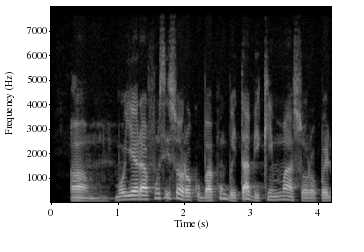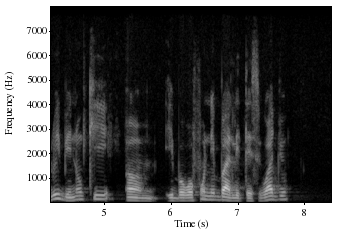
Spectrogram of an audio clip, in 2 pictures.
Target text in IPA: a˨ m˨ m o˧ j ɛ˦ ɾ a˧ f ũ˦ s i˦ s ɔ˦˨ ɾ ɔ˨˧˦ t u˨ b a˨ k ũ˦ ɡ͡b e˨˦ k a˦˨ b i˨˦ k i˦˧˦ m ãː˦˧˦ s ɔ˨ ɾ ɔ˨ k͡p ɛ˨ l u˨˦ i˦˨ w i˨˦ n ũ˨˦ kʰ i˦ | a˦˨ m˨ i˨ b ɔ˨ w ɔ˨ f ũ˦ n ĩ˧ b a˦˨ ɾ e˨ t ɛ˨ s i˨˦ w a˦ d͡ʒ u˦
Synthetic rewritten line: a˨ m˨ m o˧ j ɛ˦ ɾ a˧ f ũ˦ s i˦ s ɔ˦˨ ɾ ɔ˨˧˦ k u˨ b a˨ k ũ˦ ɡ͡b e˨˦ t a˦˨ b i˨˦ k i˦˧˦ m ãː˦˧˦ s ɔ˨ ɾ ɔ˨ k͡p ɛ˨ l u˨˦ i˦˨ b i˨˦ n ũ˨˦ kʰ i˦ | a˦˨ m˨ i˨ b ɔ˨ w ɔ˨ f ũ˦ n ĩ˧ b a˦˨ l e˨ t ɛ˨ s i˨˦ w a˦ d͡ʒ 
